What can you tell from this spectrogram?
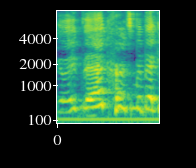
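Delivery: high-pitched mock whine; hurting young dancer. Girl complaining to coach while dancing, high mock whine. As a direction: pitch it up, half laughing, as a pained kid. Voicing the girl crying about pain.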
